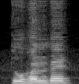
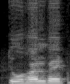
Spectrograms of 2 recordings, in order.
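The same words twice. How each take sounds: The two takes are said the same way.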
